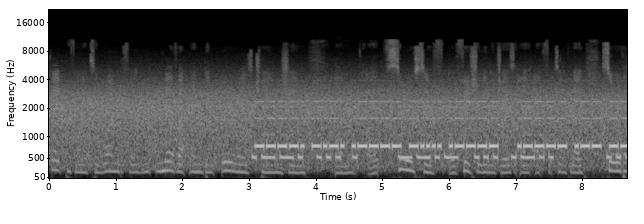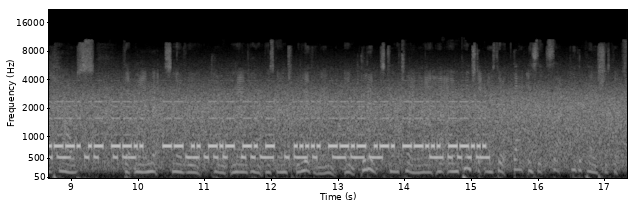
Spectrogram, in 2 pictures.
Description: Morse code, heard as two keyed tones, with radio static. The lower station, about 17 wpm, 520 Hz: PSE QSL VIA BURO <BT>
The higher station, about 28 wpm, 780 Hz: 9C161 1W9AZ MIKNT 5QR77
